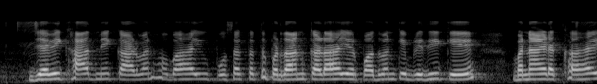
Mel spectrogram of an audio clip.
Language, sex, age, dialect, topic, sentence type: Magahi, male, 18-24, Western, agriculture, statement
